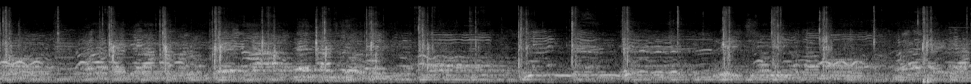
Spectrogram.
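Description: Group of women singing a folk song in chorus to an acoustic guitar, with hand-clapping keeping time at about two claps a second.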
